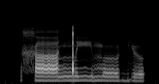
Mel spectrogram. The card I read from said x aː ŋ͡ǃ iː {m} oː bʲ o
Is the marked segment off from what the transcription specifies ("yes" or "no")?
no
